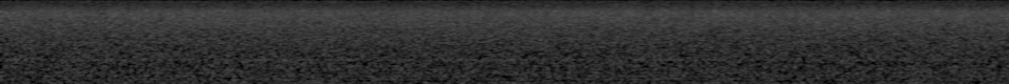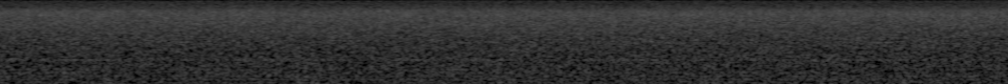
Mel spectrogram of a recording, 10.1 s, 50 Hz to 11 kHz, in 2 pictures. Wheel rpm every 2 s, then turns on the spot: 0, 0, 0, 0, 0.
none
